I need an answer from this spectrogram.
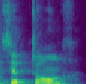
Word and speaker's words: septembre: This is a good time to point out EMs, as in septembre and novembre, are pronounced the same way as EN, which is just en. So this is not novembre, like this is novembre. So this M is silent in both septembre and novembre. They're silent.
